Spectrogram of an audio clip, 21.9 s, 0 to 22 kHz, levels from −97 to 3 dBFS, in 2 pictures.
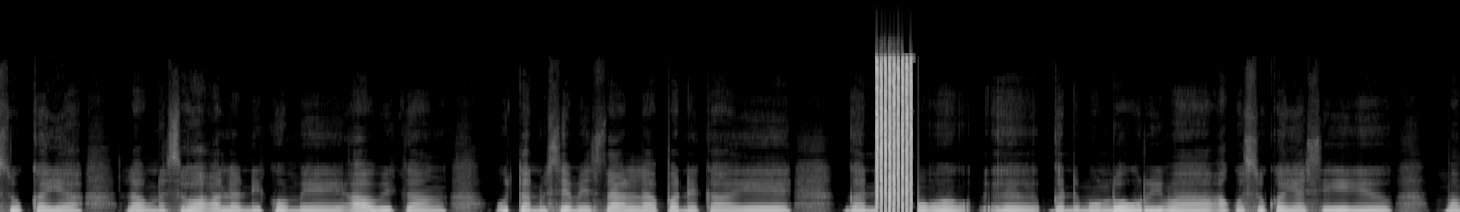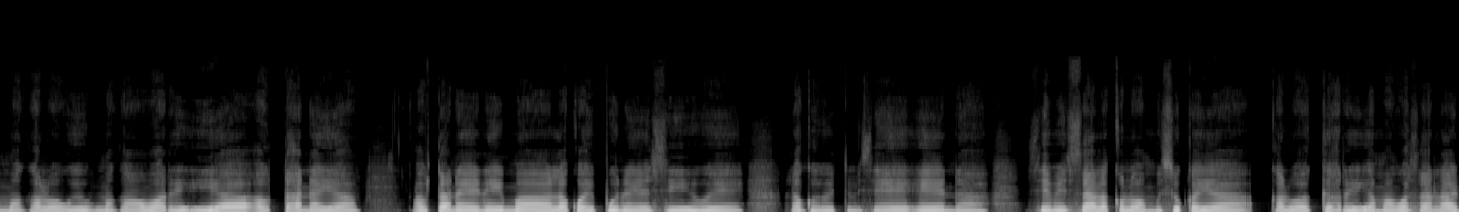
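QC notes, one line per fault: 6.57 to 6.89 s, compressed stream played as audio: the speech gives way to harsh, very loud chattering static. That's an AC-3 bitstream treated as plain samples instead of decoded, with 9.33 ms noise bursts and silent padding repeating at 31.25 Hz.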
